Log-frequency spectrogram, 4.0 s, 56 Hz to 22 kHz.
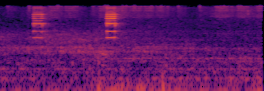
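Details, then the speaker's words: PC beep-code test after powering off, discharging capacitors and reseating RAM that had one clip unlatched. Quiet room, then two short high beeps about a second apart on boot, after which the screen hangs unresponsive. Two-beep POST error code. "Hopefully you heard that. 2 beeps, and it goes to this screen."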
